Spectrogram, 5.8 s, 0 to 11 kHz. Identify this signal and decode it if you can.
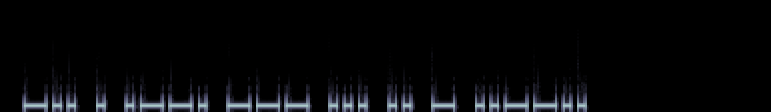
Morse code, heard as a keyed tone, about 22 wpm, 700 Hz. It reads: DEPOSIT?
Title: Sentences from Top 1300 Words 22wpm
